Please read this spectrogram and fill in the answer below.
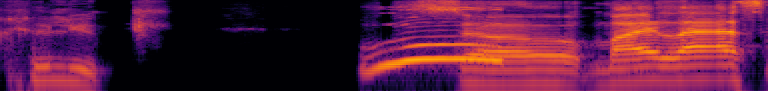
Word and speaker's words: Geluk: Furthermore, apparently, my name in proper Dutch is spelled G-E-L-U-K, not G-E-L-O-K, and apparently it's pronounced Geluk.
